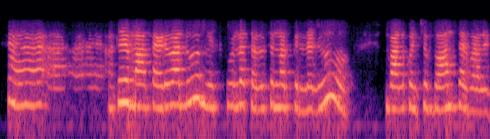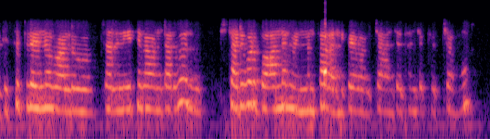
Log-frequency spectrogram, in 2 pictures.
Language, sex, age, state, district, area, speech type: Telugu, female, 30-45, Andhra Pradesh, Visakhapatnam, urban, conversation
